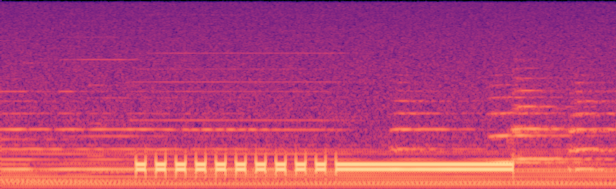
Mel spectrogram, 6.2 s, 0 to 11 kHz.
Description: Telephone call progress tone (North American plan), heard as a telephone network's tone, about 350, 440 Hz, 0.1 s on and 0.1 s off. Stutter dial tone.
